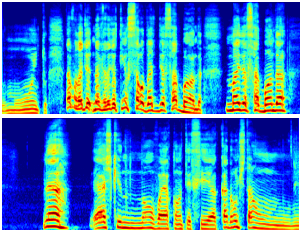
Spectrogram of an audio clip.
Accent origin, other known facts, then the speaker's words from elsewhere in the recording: Baixada Fluminense, Rio de Janeiro, Brazil; Morando na Baixada Fluminense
